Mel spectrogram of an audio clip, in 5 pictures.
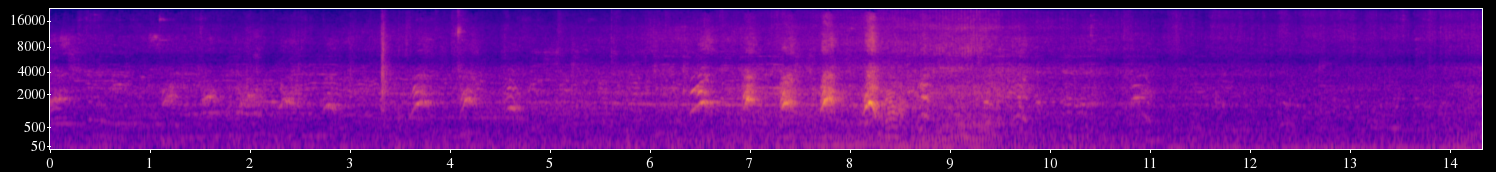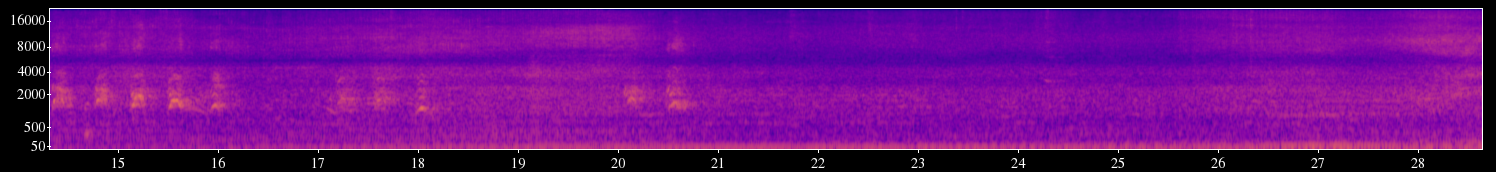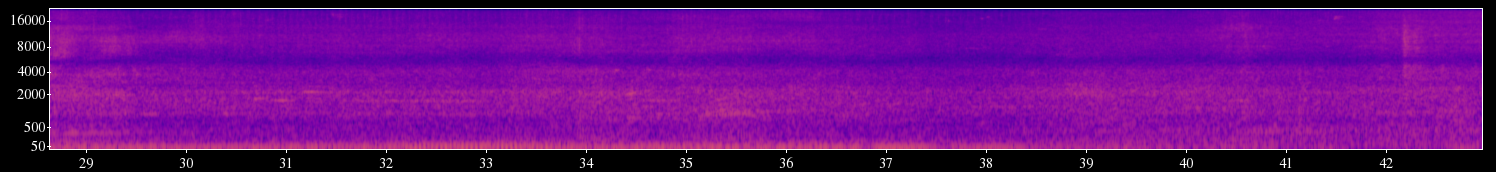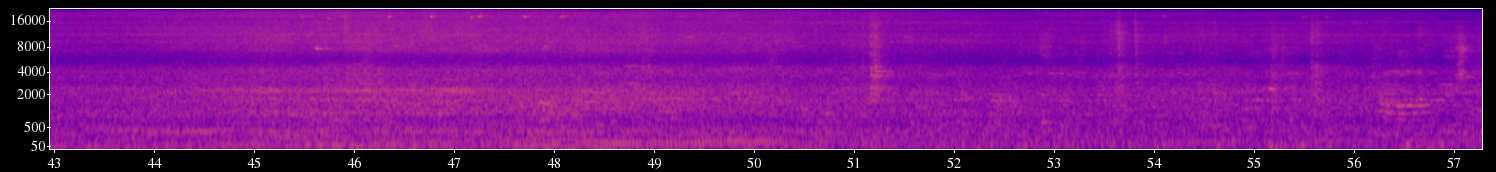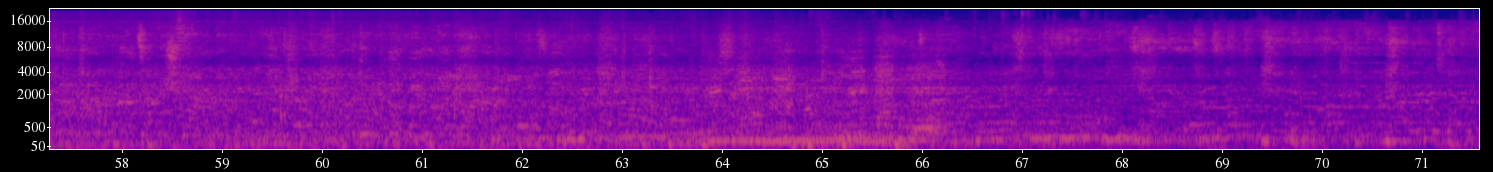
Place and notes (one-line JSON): {"title": "Fuxing St., Hualien City - walking in the Street", "date": "2013-11-05 14:48:00", "description": "Walking through in a variety ofthe mall, Binaural recordings, Zoom H4n+Rode NT4 + Soundman OKM II", "latitude": "23.98", "longitude": "121.61", "altitude": "15", "timezone": "Asia/Taipei"}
